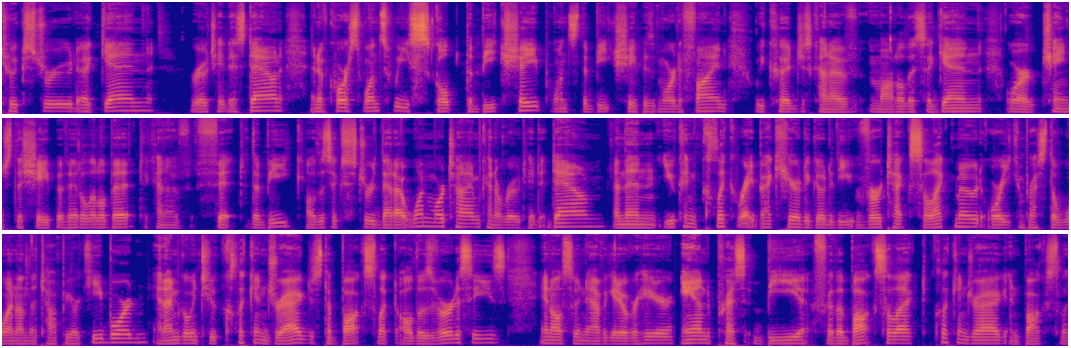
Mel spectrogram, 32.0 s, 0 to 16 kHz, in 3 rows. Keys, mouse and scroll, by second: 1.0 shift+middle click, 1.4 r, 2.6 g, 3.3 middle click, 3.6 r, 4.0 g, 4.4 scroll down 4, 4.6-5.9 middle drag, 5.9-6.3 scroll up 4, 6.3 middle click, 6.7 g, 7.3 r, 8.6 r, 8.9 g, 9.3 middle click, 9.8 s, 10.4 middle click, 10.7-11.0 scroll down 1, 11.0 s, 11.4 middle click, 11.9 scroll down 1, 12.0 shift+middle click, 12.4 scroll up 2, 12.6 middle click, 12.8 e, 13.9 s, 14.5 r, 14.7 g, 15.4-19.6 middle drag, 19.6-21.7 drag, 21.7 shift+middle click, 22.2-22.8 scroll up 1, 22.8-24.8 middle drag, 24.8 click, 25.2-28.0 middle drag, 28.0 ctrl+z, 31.3 b, 31.8-32.0 middle drag.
